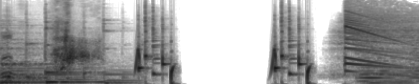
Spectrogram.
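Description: Children's background music gives way, about a second in, to a few quick cartoon 'plop' sound effects with falling pitch. After a short dead silence come two or three more plops, and then a falling glissando of several tones near the end.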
